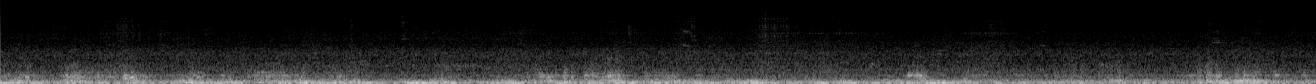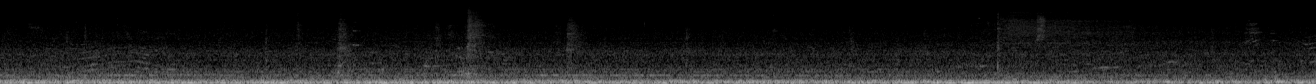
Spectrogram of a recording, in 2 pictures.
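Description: Amtrak passenger train heard from inside the coach while moving at speed: a continuous low rumble and rattle of wheels on the rails. It is louder and rougher for the first dozen seconds, then settles into a steadier, quieter run with a few sharp clicks.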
